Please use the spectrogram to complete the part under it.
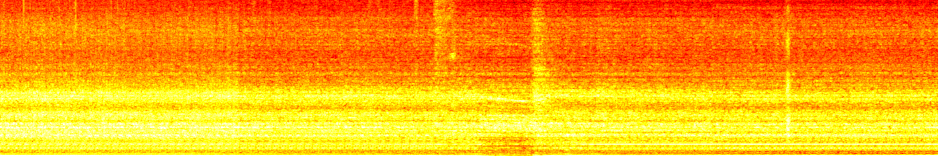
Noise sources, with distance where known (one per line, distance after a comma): large-sounding engine, near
